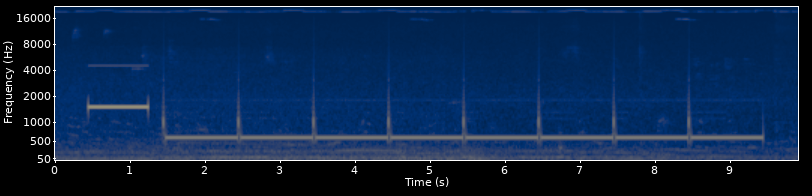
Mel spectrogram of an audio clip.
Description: Radio time signal (WWV, Colorado), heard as ticks, one a second, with the noise inside a bus.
